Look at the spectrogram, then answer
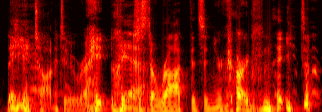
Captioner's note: laughs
